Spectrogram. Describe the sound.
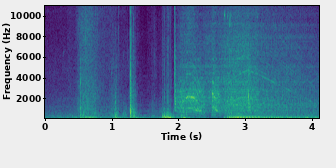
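A car engine starts as the car pulls away from a family house. A few knocks and clunks come first, then the engine catches and settles into a steady, loud low rumble that runs to the end.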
